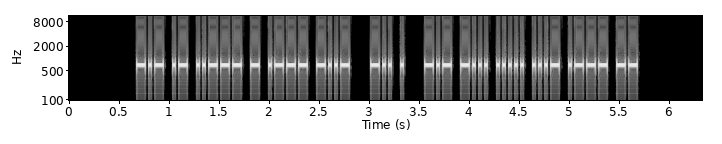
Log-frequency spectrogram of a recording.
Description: Morse code, heard as a keyed tone, about 40 wpm, 700 Hz. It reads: KA2TJX DE KB5VJM
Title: USA Callsign DE Callsign 40wpm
